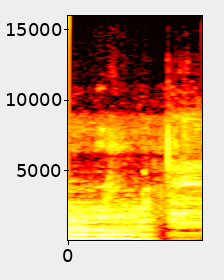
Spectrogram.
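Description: A cow lets out a single close, clear moo that starts strong, falls away and ends with a shorter grunting tail.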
